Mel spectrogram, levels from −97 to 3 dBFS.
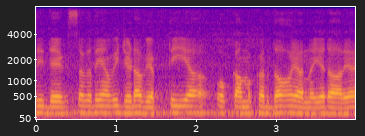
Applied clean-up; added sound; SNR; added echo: none; none; none; none.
